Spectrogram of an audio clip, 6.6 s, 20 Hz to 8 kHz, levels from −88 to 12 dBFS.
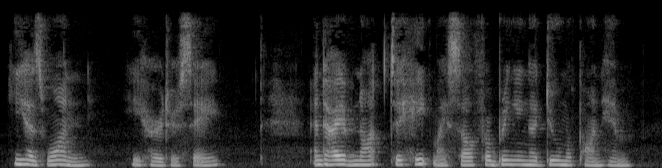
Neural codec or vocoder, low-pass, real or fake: none; 7.2 kHz; real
